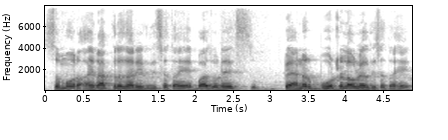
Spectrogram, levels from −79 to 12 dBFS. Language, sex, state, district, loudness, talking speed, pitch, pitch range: Marathi, male, Maharashtra, Washim, -13 LUFS, 145 wpm, 145 Hz, 135-150 Hz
